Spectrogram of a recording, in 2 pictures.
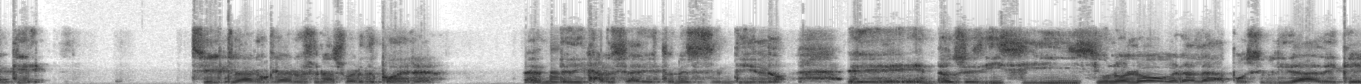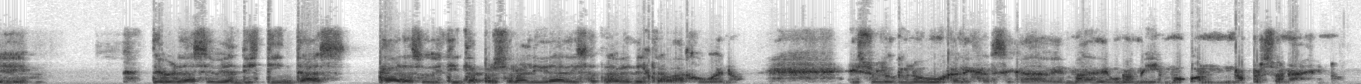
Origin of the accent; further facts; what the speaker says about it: Rosario, Santa Fe, Argentina; moved away; los rosarinos somos, somos muy chauvinistas, los rosarinos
